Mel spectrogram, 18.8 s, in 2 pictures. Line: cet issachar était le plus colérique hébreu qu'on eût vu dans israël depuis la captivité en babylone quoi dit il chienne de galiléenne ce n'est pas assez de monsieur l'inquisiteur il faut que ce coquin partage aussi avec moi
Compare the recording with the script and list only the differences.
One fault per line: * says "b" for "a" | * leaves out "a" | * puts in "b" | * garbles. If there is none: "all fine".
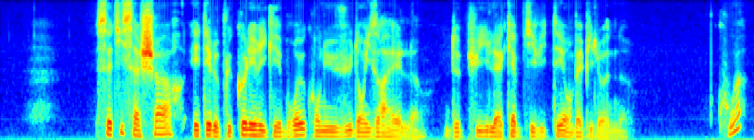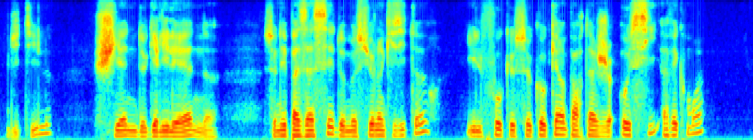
all fine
